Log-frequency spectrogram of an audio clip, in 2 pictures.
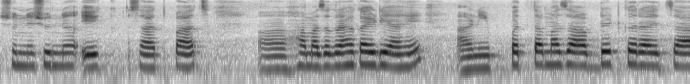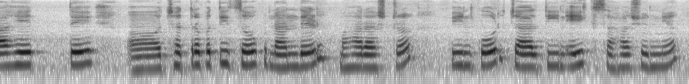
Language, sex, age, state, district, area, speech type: Marathi, female, 30-45, Maharashtra, Nanded, rural, spontaneous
